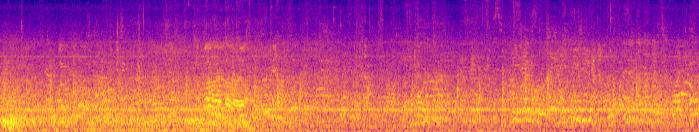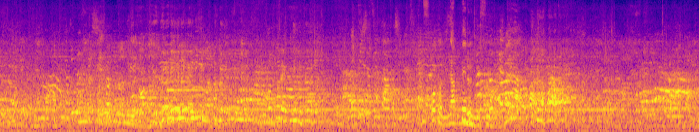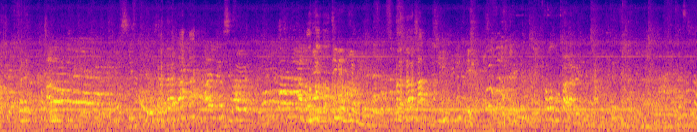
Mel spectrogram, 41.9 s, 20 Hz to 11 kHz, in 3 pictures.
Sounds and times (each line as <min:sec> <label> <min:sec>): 0:00.0 train arriving shortly 0:17.0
